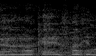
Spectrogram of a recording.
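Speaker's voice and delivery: terrified hush. Retold or imitated. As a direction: shrink back, frightened of the angry dad.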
